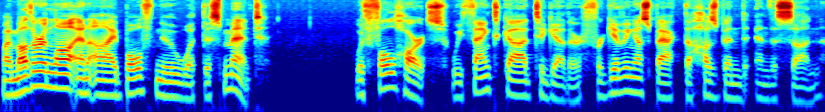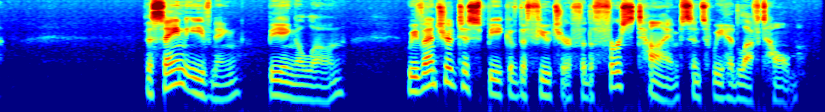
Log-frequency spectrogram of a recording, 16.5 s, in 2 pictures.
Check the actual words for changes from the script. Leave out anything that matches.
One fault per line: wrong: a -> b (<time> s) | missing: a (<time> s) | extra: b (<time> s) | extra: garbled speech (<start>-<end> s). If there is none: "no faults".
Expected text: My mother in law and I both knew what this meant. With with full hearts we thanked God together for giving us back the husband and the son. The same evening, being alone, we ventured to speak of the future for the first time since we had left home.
missing: with (3.7 s)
